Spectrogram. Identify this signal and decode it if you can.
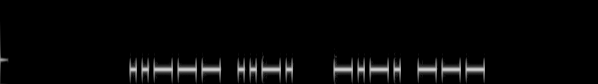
Morse code, heard as a keyed tone, about 20 wpm, 700 Hz. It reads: 2F CO
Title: Field Day Exchanges - 20wpm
